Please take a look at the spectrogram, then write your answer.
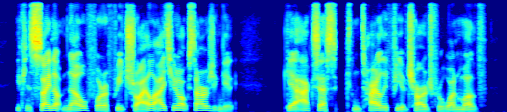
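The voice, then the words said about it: Hoarse, fading voice from a cold. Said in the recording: “I'm losing my voice. I've like had this really bad cold for the last month now.”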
